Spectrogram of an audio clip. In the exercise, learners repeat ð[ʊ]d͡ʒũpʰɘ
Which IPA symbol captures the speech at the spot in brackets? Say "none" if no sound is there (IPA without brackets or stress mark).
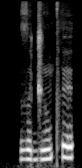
ʊ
